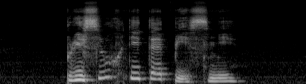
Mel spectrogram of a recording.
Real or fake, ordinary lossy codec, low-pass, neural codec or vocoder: real; none; none; none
